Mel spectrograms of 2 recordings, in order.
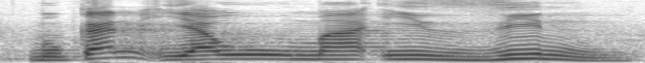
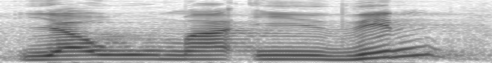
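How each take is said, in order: First: The consonant is a plain buzzing 'z' sound. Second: The consonant is a soft 'th' with tongue on teeth. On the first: The speaker calls it wrong. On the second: The speaker calls it right.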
